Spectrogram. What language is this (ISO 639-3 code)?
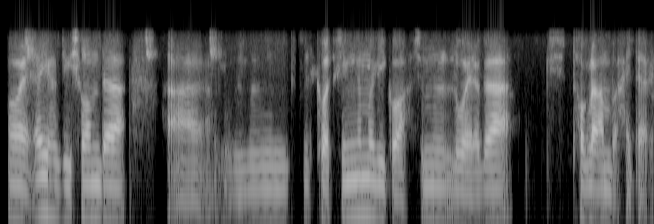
mni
